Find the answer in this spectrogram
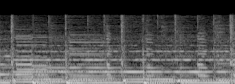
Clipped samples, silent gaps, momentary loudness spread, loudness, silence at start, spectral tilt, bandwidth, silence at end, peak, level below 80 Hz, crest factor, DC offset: under 0.1%; none; 1 LU; -18 LUFS; 0 s; -5.5 dB/octave; 11 kHz; 0 s; -8 dBFS; -24 dBFS; 10 dB; under 0.1%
